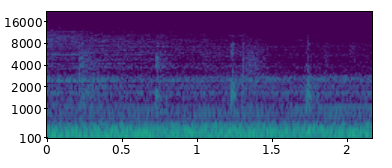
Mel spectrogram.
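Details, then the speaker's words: Eberspacher Espar D2 diesel heater starting up after service for blower touching its case: low steady fan rumble with crisp even dosing-pump tick about twice a second; normal start-up, heater working. "okay so the heater is starting [Music] the heater is working"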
